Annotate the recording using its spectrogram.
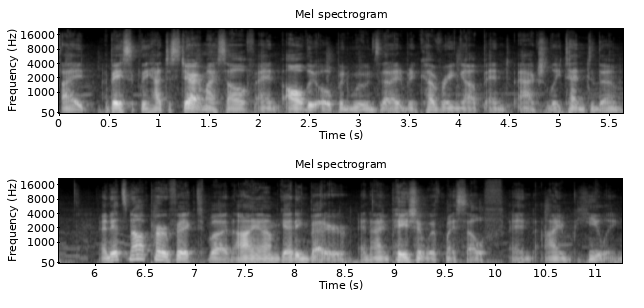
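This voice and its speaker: There is music in the background as a man speaks in a fairly low pitch. His lively intonation runs on with hardly any pauses. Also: moderate pace. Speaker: artist vlogger. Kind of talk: personal vlog update.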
